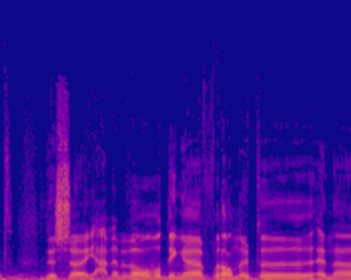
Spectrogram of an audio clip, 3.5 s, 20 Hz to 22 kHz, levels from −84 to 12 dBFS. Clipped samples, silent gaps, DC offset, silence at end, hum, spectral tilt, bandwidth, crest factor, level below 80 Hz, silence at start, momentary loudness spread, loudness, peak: under 0.1%; none; under 0.1%; 0 s; none; -4 dB/octave; 16.5 kHz; 16 dB; -40 dBFS; 0 s; 5 LU; -30 LUFS; -12 dBFS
